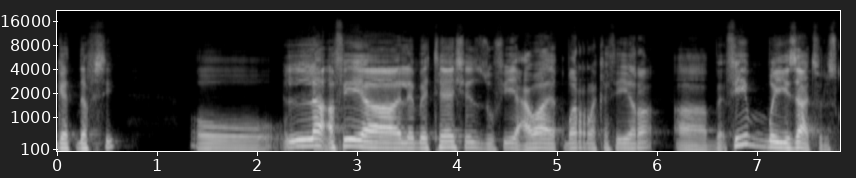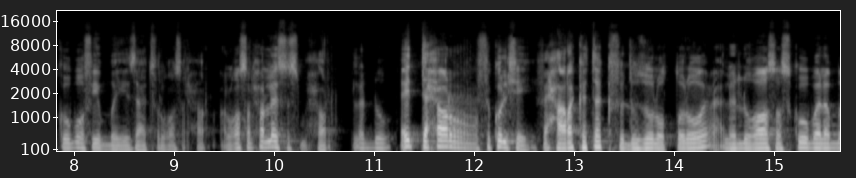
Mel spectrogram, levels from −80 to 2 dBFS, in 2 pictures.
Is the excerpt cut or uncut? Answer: cut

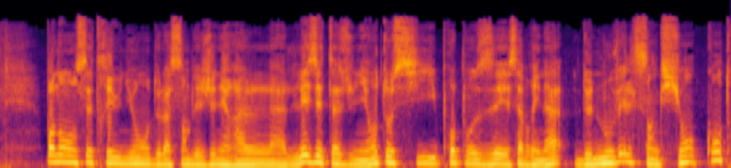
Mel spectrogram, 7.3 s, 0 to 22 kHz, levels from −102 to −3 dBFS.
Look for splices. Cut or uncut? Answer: uncut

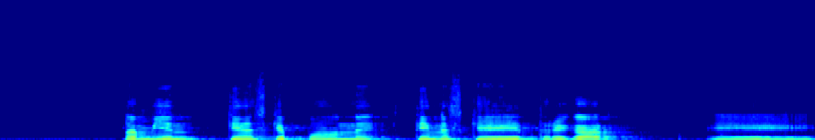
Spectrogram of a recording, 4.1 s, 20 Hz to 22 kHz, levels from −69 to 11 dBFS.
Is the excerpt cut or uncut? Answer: uncut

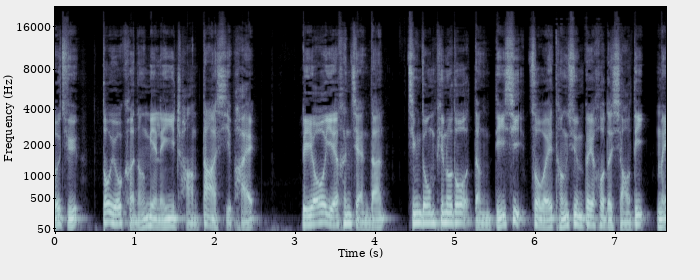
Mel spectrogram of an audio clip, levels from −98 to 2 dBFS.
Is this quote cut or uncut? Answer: uncut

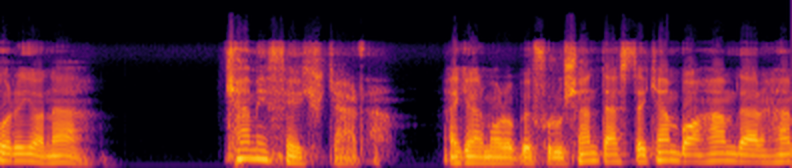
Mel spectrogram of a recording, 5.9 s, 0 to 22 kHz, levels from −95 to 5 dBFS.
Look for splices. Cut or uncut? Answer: uncut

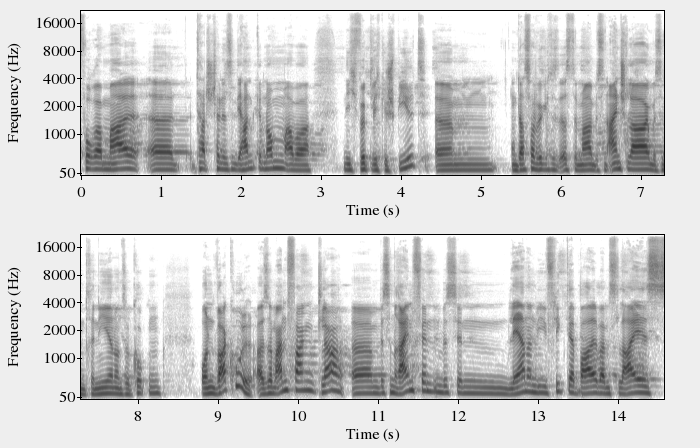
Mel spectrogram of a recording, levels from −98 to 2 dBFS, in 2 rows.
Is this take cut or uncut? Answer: uncut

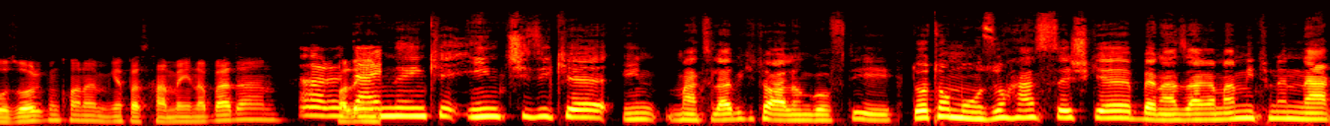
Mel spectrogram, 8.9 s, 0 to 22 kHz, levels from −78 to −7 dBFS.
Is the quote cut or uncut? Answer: cut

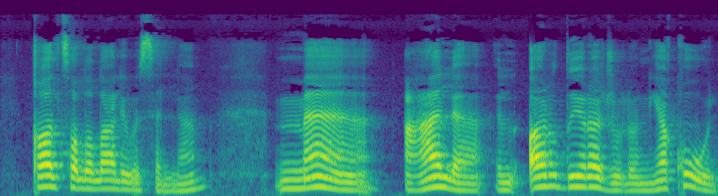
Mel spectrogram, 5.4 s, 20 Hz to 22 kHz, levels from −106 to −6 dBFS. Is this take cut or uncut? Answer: uncut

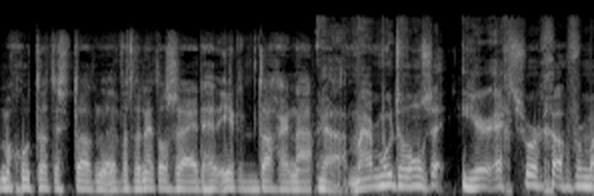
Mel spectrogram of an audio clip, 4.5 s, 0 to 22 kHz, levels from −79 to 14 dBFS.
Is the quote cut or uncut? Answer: cut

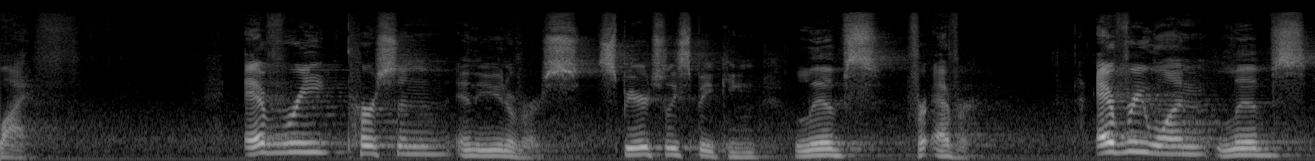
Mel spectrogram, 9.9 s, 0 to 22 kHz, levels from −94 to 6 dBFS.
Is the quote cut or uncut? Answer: uncut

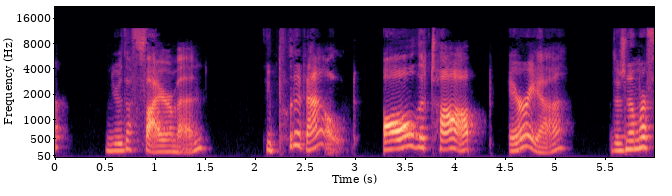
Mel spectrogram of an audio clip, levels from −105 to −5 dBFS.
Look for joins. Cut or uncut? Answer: cut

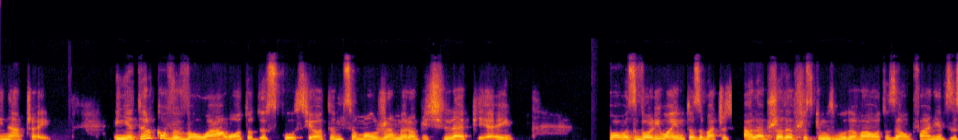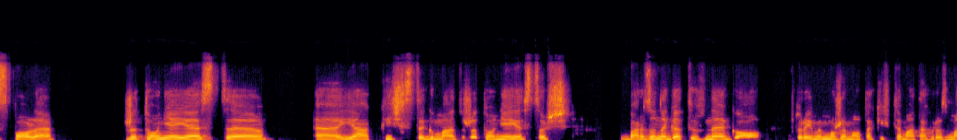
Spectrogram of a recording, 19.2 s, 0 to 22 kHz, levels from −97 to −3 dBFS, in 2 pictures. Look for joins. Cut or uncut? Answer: cut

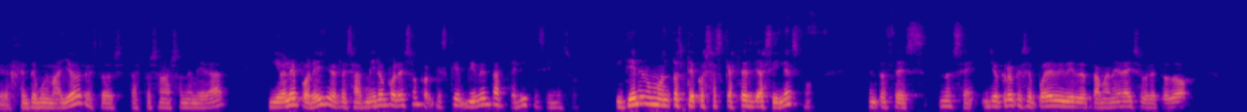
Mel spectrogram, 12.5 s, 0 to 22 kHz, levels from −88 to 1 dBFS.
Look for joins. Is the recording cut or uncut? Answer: uncut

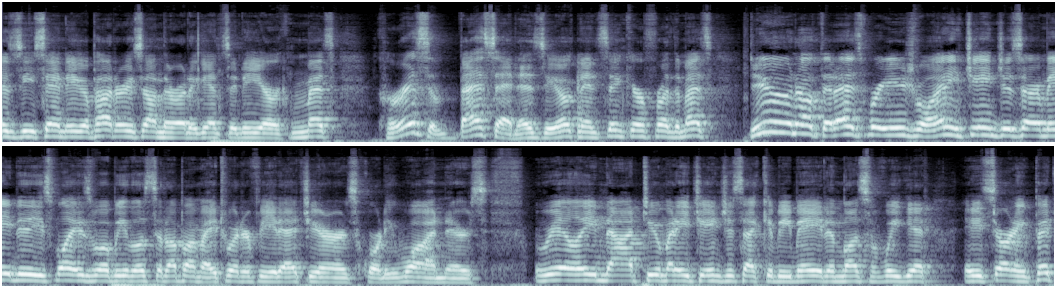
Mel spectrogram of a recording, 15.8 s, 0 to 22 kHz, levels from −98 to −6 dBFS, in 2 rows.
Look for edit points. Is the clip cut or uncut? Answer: cut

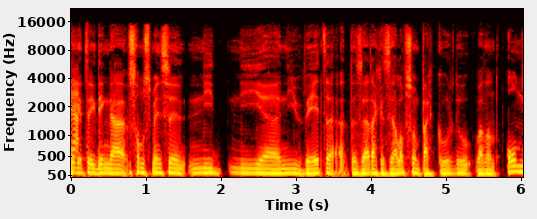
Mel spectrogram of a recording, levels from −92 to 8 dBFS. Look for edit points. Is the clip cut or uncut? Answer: uncut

